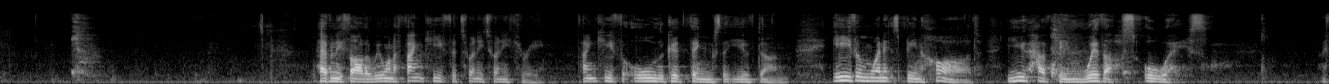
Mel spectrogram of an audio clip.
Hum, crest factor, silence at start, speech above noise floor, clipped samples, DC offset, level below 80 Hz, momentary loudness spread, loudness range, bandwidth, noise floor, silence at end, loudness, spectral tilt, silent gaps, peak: none; 22 dB; 0.7 s; 29 dB; under 0.1%; under 0.1%; -58 dBFS; 18 LU; 3 LU; 11.5 kHz; -49 dBFS; 0 s; -20 LUFS; -6.5 dB/octave; none; 0 dBFS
